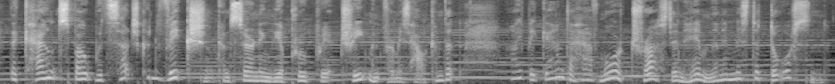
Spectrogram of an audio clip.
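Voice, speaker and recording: An actress playing a deferential, anxious Victorian housekeeper in an audio drama, prim, polite and earnest. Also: female voice, lowish voice, natural voice. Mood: confiding.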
